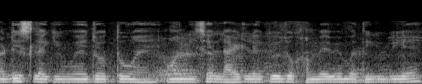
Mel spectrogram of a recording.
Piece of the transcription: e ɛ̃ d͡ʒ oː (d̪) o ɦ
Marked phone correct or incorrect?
correct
